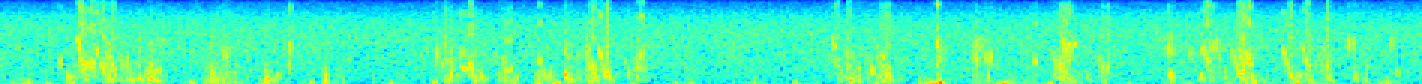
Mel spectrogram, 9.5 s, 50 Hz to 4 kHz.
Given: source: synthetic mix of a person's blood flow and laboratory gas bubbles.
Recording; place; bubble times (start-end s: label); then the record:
Doppler ultrasound of blood flow; precordium
0.36-1.18 s: bubbles
1.37-1.68 s: bubbles
1.74-1.97 s: bubbles
2.87-3.48 s: bubbles
3.56-4.34 s: bubbles
5.52-6.08 s: bubbles
6.25-6.34 s: bubbles
6.45-6.66 s: bubbles
6.88-6.94 s: bubbles
6.99-7.21 s: bubbles
7.24-7.29 s: bubbles
7.31-7.43 s: bubbles
7.76-8.42 s: bubbles
8.54-9.15 s: bubbles
9.24-9.36 s: bubbles
From the record:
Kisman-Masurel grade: 332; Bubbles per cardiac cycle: rolling drumbeat, 9 or more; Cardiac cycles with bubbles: 50 to 99%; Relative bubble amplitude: moderate (0.250 to 0.450); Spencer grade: 3 (all of the cardiac periods contain showers or single bubble signals, but not dominating or overriding the cardiac motion signals); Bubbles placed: anywhere in the cardiac cycle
